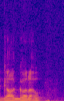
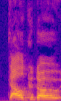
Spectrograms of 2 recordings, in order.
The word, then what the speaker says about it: Gal Gadot: a shot of Gal Gadot with, am I pronouncing that right, by the way? Gal Gadot?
